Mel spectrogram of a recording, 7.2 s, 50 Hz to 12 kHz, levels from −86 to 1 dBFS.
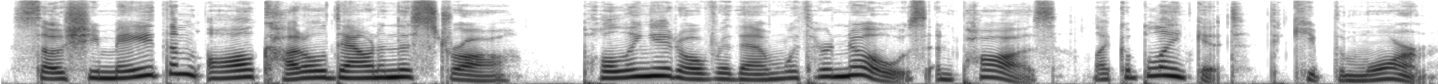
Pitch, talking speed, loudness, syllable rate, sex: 220 Hz, 215 wpm, -15 LUFS, 4.6 syllables/s, female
